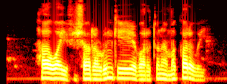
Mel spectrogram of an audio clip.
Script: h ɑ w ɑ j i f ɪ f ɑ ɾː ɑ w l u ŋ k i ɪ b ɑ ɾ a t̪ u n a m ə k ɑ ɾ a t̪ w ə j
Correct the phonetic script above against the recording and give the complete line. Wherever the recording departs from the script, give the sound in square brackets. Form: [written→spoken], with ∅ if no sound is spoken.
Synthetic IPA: h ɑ w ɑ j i f ɪ [f→ʃ] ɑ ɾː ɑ w [l→ɽ] u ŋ k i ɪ b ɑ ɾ a t̪ u n a m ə k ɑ ɾ a [t̪→∅] w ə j

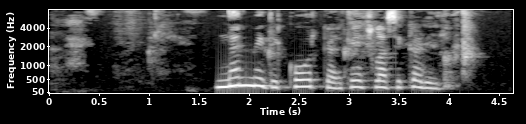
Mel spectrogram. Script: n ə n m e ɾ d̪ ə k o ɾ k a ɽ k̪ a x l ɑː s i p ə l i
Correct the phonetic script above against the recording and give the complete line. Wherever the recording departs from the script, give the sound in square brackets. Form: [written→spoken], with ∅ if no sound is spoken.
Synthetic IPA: n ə n m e [ɾ→∅] d̪ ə k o ɾ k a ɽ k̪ [a→e] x l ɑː s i [p→k] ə [l→ɽ] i

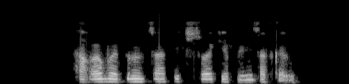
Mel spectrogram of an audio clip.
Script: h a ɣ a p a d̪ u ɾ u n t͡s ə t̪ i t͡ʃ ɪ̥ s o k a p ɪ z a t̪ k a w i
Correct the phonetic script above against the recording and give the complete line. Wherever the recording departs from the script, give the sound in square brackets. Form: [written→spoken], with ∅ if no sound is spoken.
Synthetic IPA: h a ɣ a [p→b] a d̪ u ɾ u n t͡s [ə→ɑ] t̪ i t͡ʃ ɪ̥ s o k [a→e] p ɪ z a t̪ k a w i

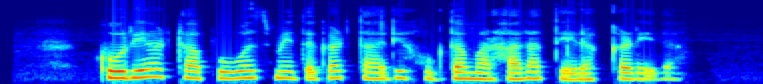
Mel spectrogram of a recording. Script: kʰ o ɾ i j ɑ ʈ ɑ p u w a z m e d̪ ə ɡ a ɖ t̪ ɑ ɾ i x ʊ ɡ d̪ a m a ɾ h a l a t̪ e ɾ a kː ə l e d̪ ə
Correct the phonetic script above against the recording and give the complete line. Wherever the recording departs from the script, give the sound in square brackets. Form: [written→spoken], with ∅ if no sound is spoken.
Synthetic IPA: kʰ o ɾ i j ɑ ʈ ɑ p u w a z m e d̪ ə ɡ a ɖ t̪ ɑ ɾ i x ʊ ɡ d̪ a m a ɾ h a l a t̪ e ɾ a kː ə [l→ɽ] e d̪ [ə→a]

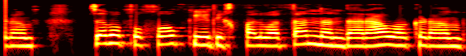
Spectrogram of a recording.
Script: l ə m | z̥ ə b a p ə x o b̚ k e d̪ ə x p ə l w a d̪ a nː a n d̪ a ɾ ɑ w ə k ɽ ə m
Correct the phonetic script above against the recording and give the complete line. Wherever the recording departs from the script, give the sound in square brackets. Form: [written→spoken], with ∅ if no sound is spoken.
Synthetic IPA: [l→ɽ] ə m | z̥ ə b a p ə x o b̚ k e d̪ ə x p ə l w a [d̪→t̪] a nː a n d̪ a ɾ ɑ w ə k ɽ ə m

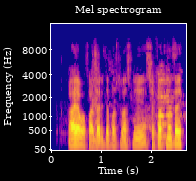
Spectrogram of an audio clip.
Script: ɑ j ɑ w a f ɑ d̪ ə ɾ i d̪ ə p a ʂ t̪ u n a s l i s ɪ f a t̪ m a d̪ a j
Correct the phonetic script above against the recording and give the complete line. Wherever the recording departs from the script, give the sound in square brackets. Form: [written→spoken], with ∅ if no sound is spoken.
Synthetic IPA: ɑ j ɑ w a f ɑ d̪ [ə→ɑ] ɾ i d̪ ə p a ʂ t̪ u n a s l i s ɪ f a t̪ [m→n] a d̪ a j

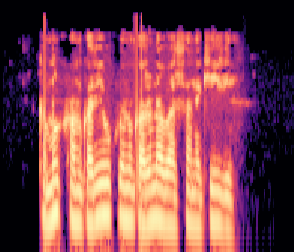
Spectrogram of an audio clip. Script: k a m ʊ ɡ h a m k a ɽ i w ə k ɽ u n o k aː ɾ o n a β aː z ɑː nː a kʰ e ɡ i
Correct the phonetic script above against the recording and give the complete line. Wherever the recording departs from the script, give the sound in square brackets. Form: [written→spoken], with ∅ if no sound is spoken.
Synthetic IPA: k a m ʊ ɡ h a m k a [ɽ→ɾ] i w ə k ɽ u n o k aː ɾ [o→u] n a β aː [z→s] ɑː [nː→n] a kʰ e ɡ i

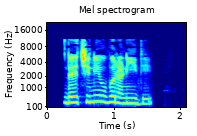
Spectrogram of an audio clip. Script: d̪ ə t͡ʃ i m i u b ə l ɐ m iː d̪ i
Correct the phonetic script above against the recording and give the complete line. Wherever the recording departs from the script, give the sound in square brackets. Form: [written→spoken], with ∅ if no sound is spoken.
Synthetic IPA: d̪ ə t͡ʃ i [m→n] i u b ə [l→ɾ] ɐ [m→ɳ] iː d̪ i

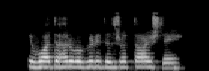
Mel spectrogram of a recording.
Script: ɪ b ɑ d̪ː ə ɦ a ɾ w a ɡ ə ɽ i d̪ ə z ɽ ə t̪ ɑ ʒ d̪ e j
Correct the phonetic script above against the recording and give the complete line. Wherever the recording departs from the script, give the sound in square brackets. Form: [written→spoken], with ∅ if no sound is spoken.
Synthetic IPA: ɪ [b→w] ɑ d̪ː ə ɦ a ɾ w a ɡ ə ɽ i d̪ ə z ɽ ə t̪ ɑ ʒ d̪ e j

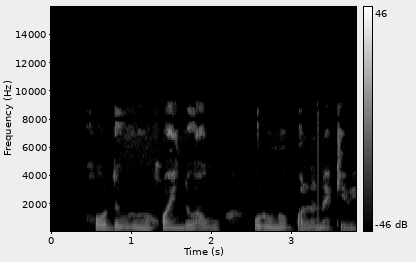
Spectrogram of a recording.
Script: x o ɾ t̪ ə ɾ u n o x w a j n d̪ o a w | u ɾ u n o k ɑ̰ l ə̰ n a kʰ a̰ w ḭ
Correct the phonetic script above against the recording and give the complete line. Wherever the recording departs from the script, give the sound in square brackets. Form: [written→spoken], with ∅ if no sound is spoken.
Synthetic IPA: x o ɾ [t̪→d̪] ə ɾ u n o x w a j n d̪ o a w | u ɾ u n o [k→p] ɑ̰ l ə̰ n a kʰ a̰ w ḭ

